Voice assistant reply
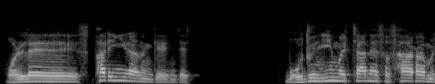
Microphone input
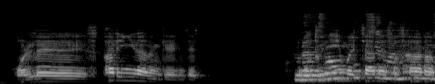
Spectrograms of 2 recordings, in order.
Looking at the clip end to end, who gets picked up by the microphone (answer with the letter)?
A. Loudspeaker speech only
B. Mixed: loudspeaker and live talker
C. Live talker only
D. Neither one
B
